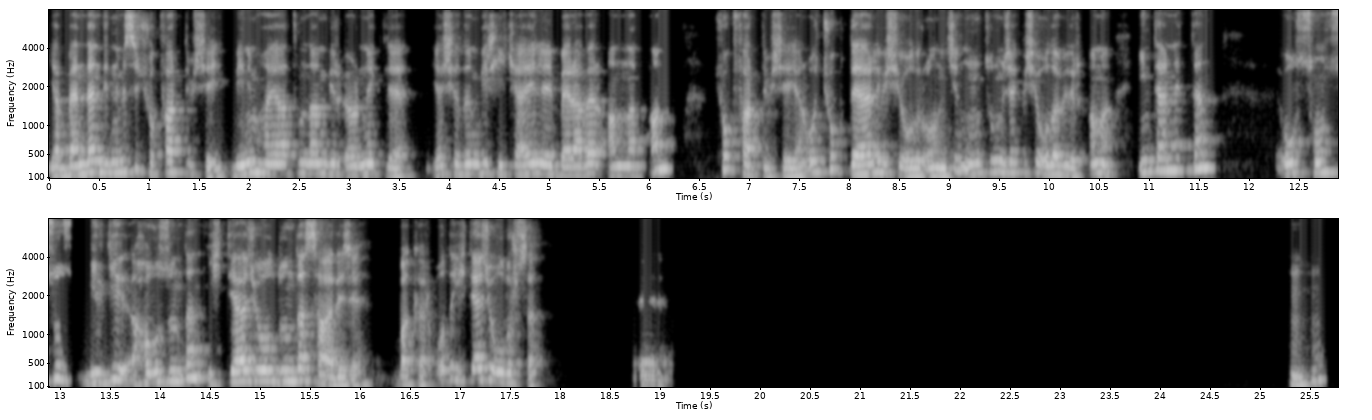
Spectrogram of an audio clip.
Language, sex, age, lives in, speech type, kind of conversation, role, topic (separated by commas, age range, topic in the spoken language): Turkish, male, 45-49, Germany, conversation, unstructured, none, Kültürel kayıplar insanlarda hangi duyguları uyandırır?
